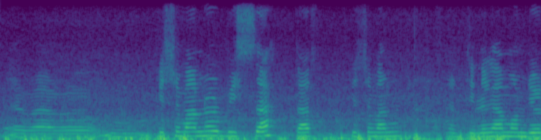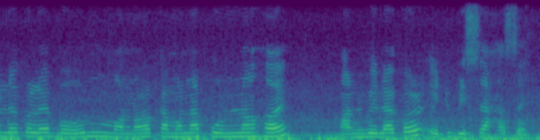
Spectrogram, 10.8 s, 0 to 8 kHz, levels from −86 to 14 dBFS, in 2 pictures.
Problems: none marked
